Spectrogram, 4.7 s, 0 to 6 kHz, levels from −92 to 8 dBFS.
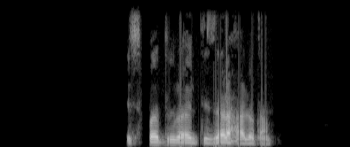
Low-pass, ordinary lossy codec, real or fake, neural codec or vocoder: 5.4 kHz; Opus, 64 kbps; real; none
